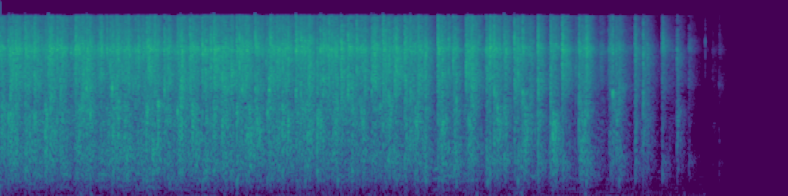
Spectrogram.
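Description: Audience applauding, many hands clapping irregularly, which thins out and stops about seven seconds in.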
